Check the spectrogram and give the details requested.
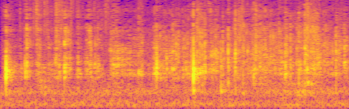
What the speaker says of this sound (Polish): Mieszam to wszystko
